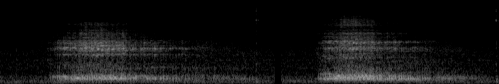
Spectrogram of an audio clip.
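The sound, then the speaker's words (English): Two long, deep guttural growls from an alligator, each a rumbling, throaty, very low-frequency bellow lasting a couple of seconds, separated by a brief pause. Loud, with no voices. “That's an alligator. It's a very low frequency, so it's guttural. It's kind of throaty.”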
